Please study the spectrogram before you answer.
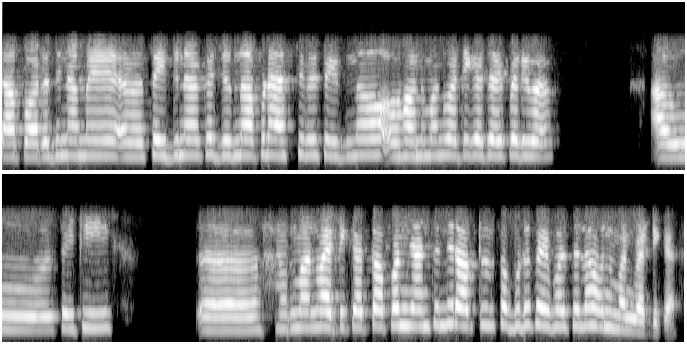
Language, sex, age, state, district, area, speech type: Odia, female, 30-45, Odisha, Sundergarh, urban, conversation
